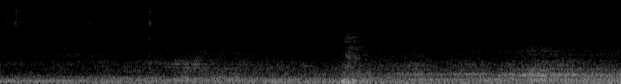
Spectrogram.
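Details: Outdoors at a dog park, a low continuous traffic rumble fills the air, broken by a single short knock midway, with no barking or other animal calls.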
